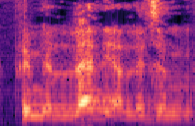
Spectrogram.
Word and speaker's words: 프리밀레니얼리즘: 그 다음에 천년이라는 건 우리 밀리미터 하는 식으로 LLENNI, 밀레니얼리즘 그래요. 아주 우리에겐 발음도 힘들어요. 밀레의 액센트가 있어요. 프리밀레니얼리즘 한번 발음해 보세요.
